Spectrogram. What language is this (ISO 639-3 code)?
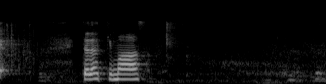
jpn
